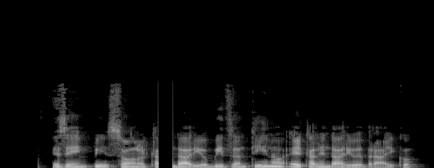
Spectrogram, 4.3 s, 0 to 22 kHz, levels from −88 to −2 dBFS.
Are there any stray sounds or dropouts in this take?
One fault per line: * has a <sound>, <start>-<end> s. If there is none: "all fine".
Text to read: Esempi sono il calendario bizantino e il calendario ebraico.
* has a dropout, 1.6-1.7 s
